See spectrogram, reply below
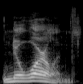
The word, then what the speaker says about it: New Orleans: New Orleans.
